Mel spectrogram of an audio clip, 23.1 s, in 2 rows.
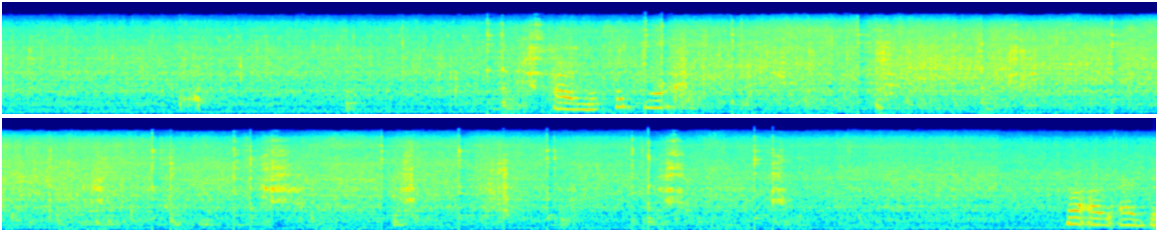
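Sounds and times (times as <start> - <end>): vegetables sizzling in oil: 0.0 - 23.0
metal spoon scraping a pot: 4.8 - 19.5.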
